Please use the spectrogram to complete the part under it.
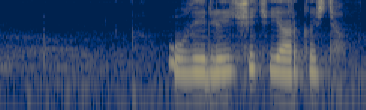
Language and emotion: Russian, neutral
